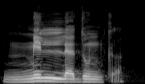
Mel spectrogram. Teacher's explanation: So the correct way to pronounce this word over here will be min ladunka. We are completely joining the mim into the lam mushaddad.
